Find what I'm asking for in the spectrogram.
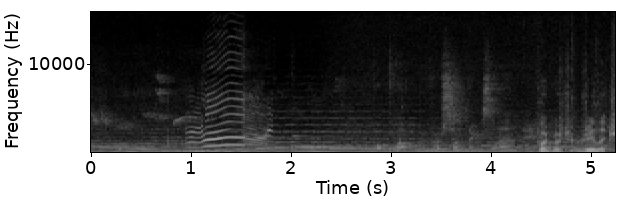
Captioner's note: peacock squawks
